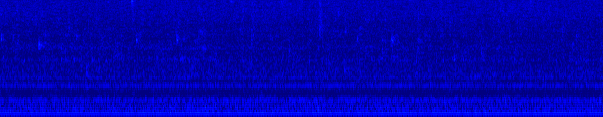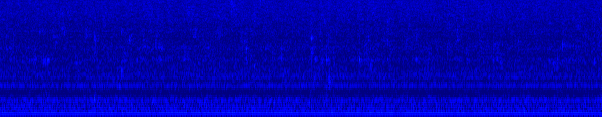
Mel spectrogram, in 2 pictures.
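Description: Water from an aquarium waterfall feature trickling and splashing steadily into the tank, with scattered faint drips, over a steady low hum.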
